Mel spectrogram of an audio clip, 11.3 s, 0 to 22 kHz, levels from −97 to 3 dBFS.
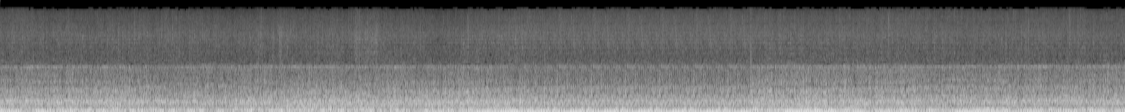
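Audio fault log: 5.80–7.51 s, system hang loop: the system froze while the sound hardware kept replaying its ring buffer, so one 341 ms piece, which fits a 16384-sample buffer, repeats exactly five times at 2.93 Hz, and about one and a half seconds of audio are lost.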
